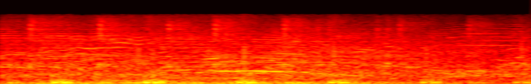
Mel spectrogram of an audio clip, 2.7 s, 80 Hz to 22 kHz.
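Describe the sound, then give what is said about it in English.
A large baseball crowd of 6,612 at a Hooks game in Corpus Christi on a Friday night cheers and murmurs in a steady, loud wash of noise that swells slightly at moments but never drops away, filling the whole stretch without a clear break. “this wonderful crowd on this Friday night getting behind their hooks.”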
